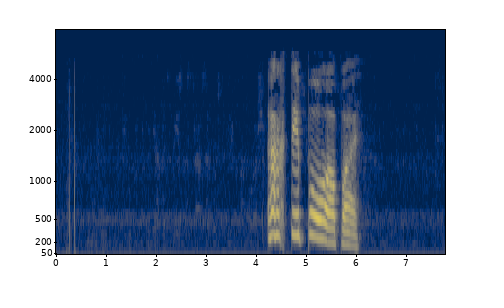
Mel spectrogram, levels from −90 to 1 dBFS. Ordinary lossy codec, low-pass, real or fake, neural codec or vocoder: MP3, 24 kbps; 7.2 kHz; real; none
